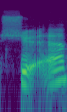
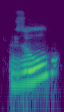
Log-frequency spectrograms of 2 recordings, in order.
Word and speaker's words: Xue: call me because when you spell it like Xue, if you don't speak Chinese, you will say something like Zu, and that sounds like foot in Chinese, and it's not very pleasant.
